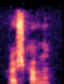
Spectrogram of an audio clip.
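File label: "рыськавны", Komi, male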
